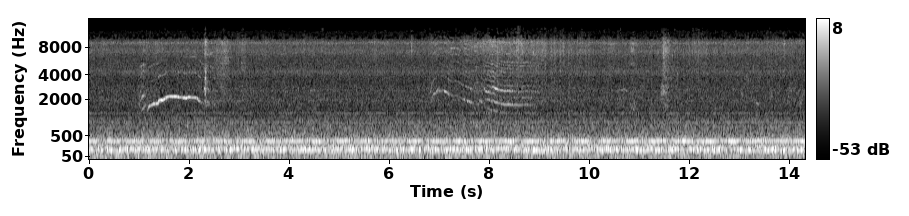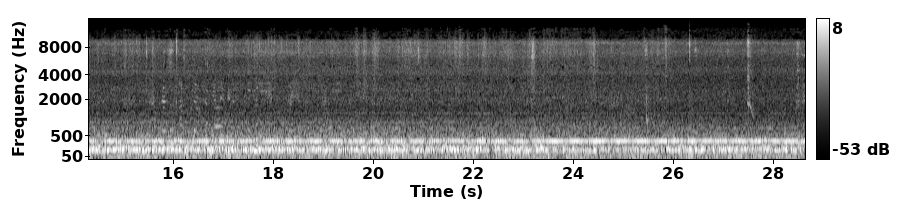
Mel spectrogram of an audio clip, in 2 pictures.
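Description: Jet airliner engines hum with a steady whine, heard from inside the cabin while taxiing.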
